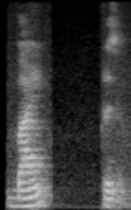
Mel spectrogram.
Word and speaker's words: biprism: let us talk about premise by prism pronounced by prism other ways we can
